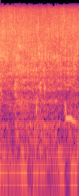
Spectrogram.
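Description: A toilet flushes with a steady, loud rush of water filling the whole moment, close up and continuous, with a faint gurgle near the end and no voices.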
